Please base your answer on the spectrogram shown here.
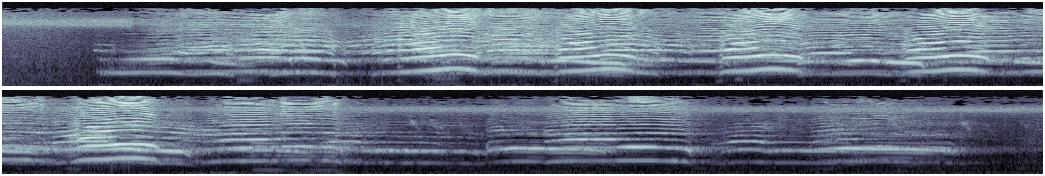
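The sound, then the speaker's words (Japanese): Peacock calls, many loud, high, nasal cries in quick succession, each arching in pitch with a cat-like mewing quality, coming in bursts across the stretch. “クジャクの鳴き声を今日はご紹介していこうと思いますが、皆さんもクジャクの鳴き声想像して聞いてください。”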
